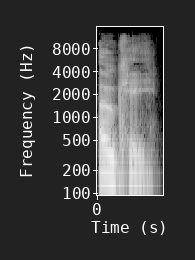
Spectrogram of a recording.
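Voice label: "oaky", English, British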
